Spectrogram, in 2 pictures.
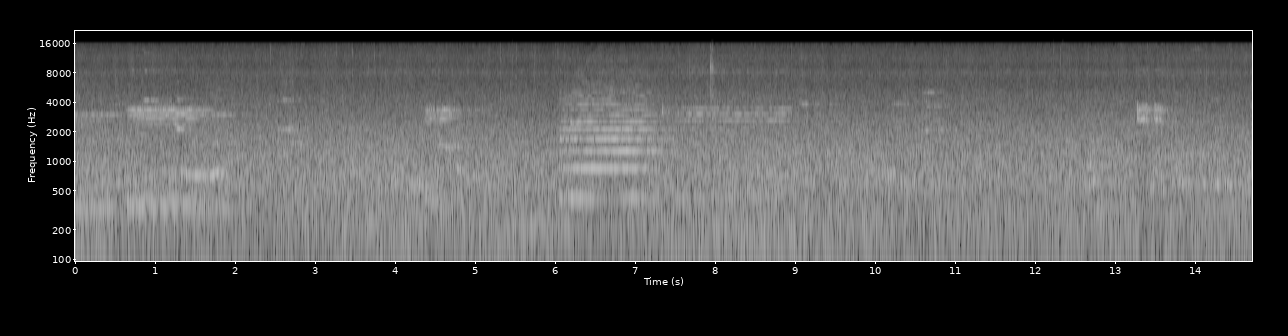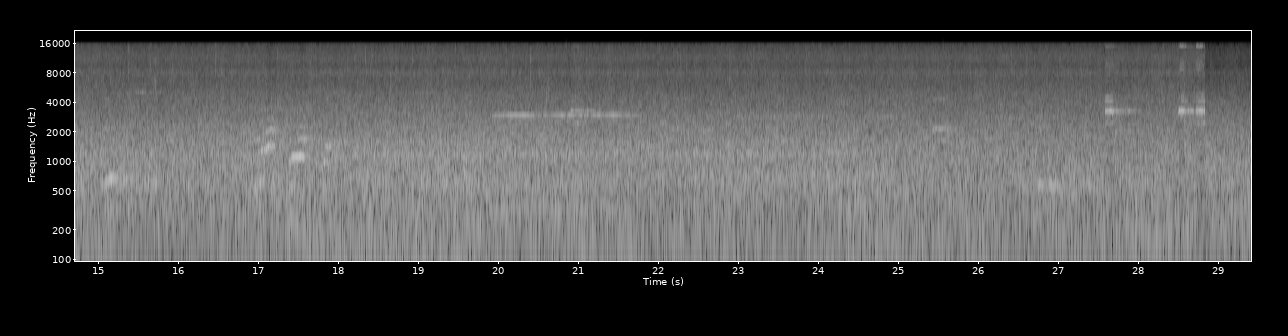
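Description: Car horns honk in heavy traffic.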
